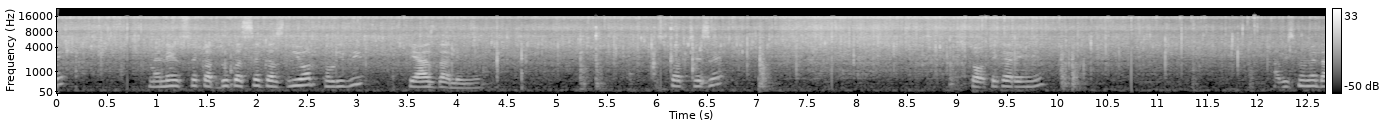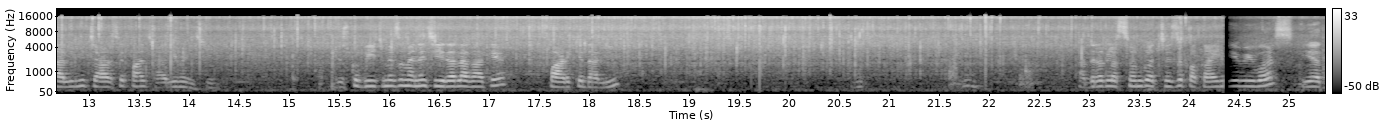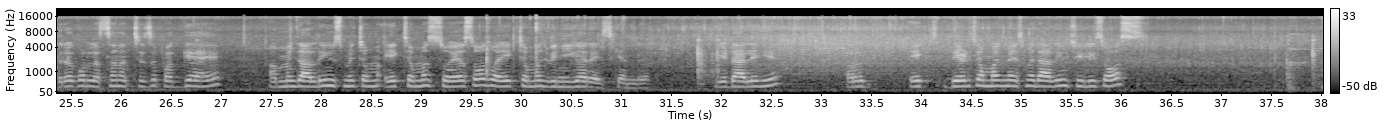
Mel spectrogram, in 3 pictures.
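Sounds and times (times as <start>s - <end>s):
food sizzling in hot oil: 0.0s - 38.0s.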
